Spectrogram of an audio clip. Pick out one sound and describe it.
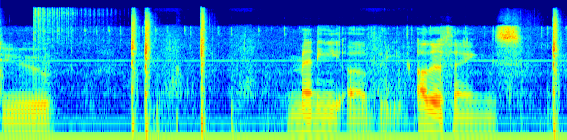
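A sword strikes with sharp hits.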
